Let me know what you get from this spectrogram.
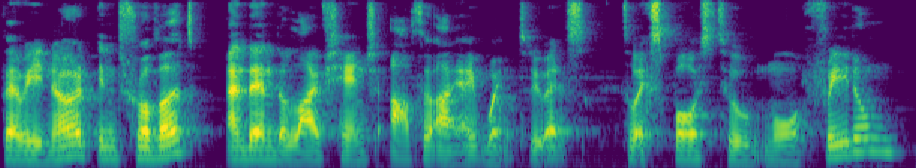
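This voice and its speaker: A young Thai man speaks in a medium-pitched voice with a Thai accent. He is a startup founder and native Thai speaker answering interview questions casually, with simple non-native phrasing. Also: lively intonation, normal speed. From Thailand.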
